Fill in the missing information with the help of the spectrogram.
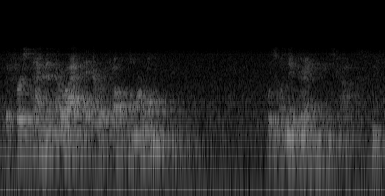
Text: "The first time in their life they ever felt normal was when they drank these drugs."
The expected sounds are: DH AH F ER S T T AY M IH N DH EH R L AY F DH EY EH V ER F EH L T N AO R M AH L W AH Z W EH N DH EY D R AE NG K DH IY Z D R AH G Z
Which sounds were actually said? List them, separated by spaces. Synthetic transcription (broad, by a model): DH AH F ER S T T AY M IH N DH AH R L AY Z DH EY EH V ER F EH L T N AO R M L W AH Z W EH N DH EY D R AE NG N DH IY Z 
